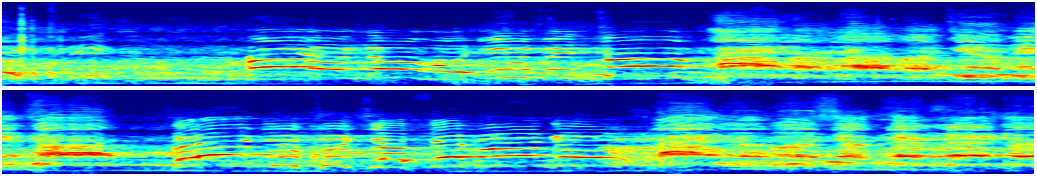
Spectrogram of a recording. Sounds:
outside, urban or man-made
speech

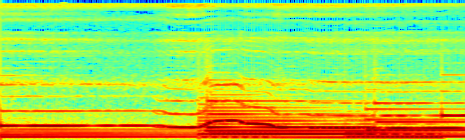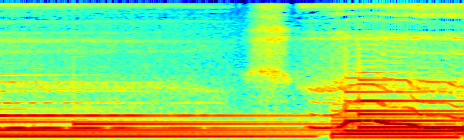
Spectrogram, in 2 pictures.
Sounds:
music

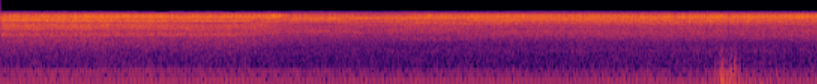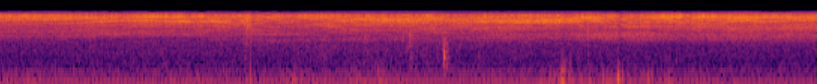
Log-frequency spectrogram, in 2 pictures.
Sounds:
engine

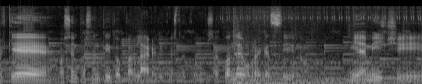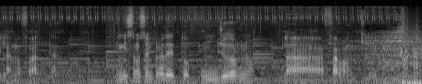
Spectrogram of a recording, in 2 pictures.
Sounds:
speech
music

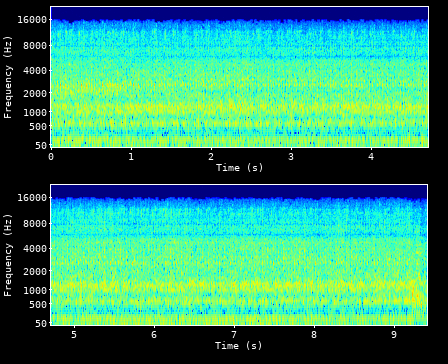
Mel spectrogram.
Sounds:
vehicle

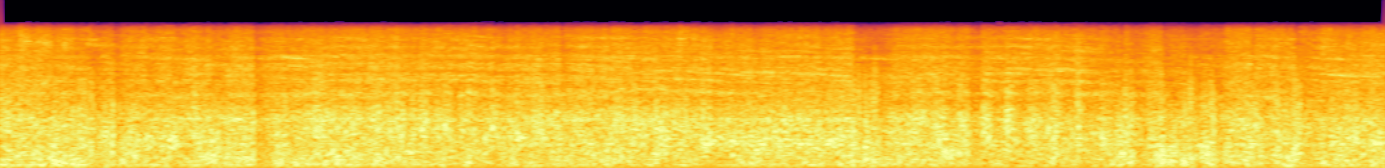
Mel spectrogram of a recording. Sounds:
train

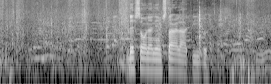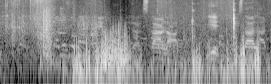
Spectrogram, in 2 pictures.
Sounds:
speech

